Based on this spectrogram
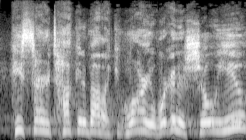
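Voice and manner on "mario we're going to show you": usual speaking voice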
